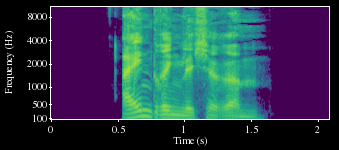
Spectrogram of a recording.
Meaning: strong dative masculine/neuter singular comparative degree of eindringlich
- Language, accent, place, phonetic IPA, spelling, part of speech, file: German, Germany, Berlin, [ˈaɪ̯nˌdʁɪŋlɪçəʁəm], eindringlicherem, adjective, De-eindringlicherem.ogg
